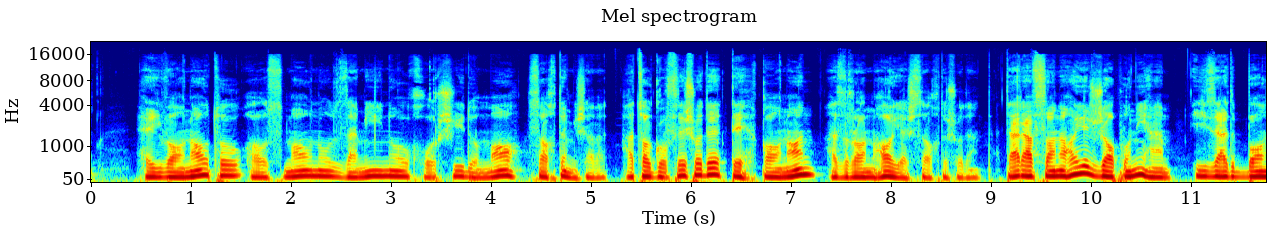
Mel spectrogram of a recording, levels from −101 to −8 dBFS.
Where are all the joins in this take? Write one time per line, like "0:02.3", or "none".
0:05.2
0:06.3
0:09.0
